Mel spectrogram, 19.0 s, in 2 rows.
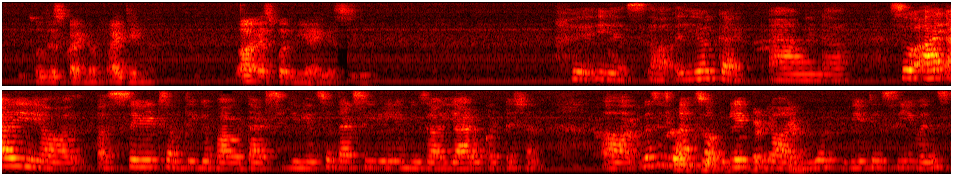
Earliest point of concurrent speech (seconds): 16.2 s

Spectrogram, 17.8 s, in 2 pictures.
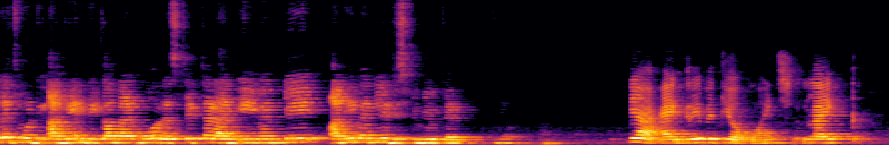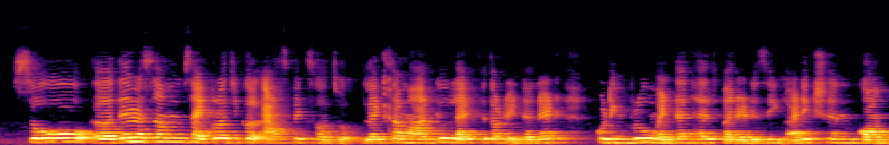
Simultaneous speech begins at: none

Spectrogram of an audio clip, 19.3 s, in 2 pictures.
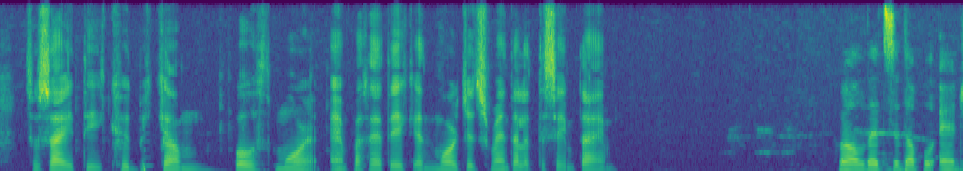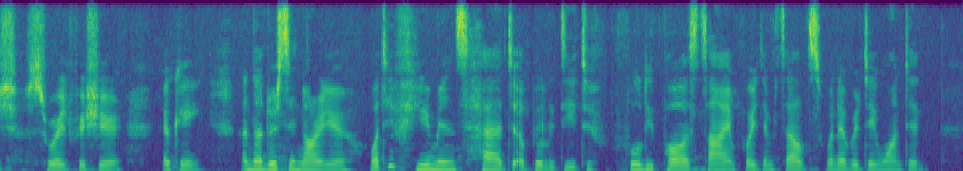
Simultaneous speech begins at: none

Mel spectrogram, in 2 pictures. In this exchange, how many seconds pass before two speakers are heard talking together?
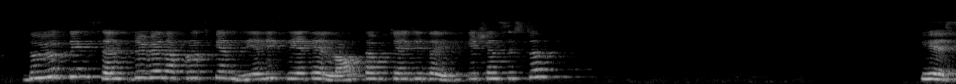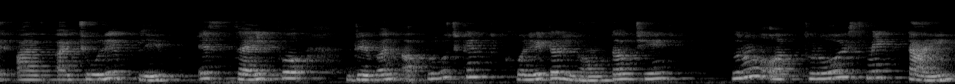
none

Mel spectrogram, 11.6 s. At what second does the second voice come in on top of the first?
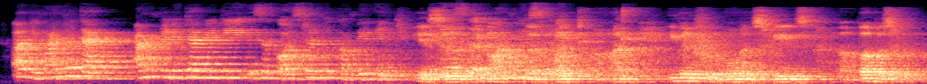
5.3 s

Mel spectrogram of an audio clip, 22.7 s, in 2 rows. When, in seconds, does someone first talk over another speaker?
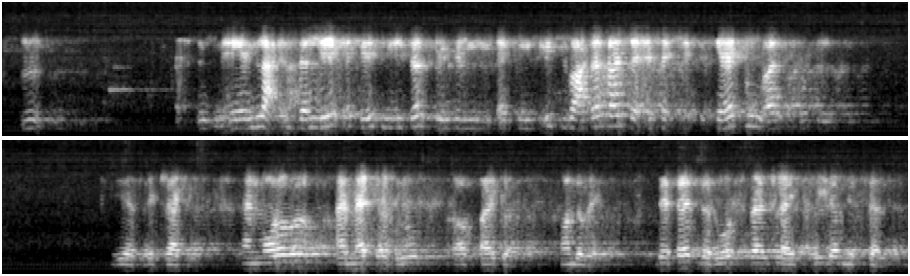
none

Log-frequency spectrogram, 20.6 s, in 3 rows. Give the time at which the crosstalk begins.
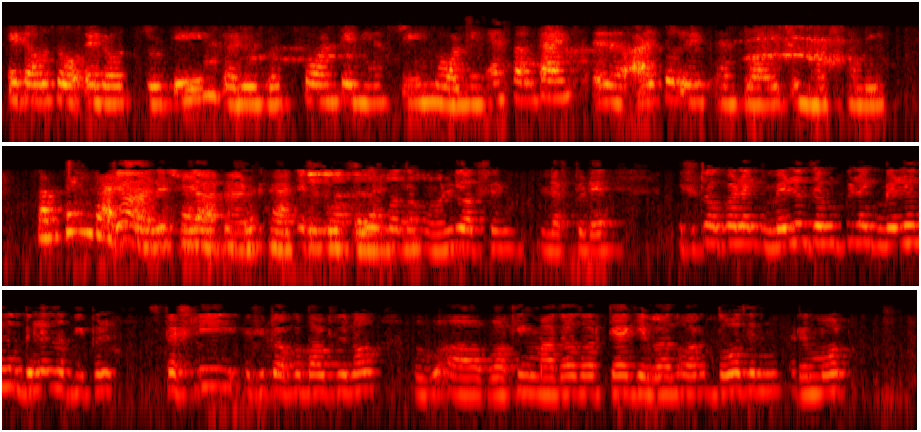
7.7 s

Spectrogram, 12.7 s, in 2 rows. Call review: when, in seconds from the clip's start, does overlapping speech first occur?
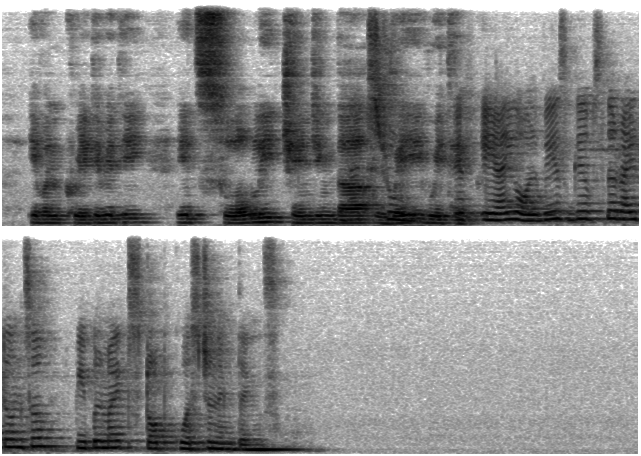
3.4 s

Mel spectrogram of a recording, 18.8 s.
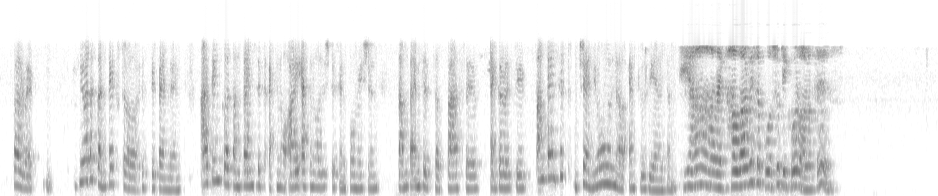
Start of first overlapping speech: none

